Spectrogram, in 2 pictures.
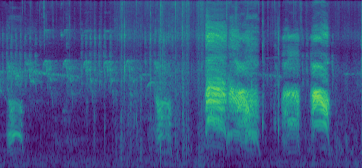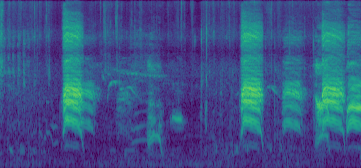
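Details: Crows in an angry food fight with other wild birds: repeated harsh caws in clustered bursts, loud series around three to five seconds, another near six and a half, and more toward the end.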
